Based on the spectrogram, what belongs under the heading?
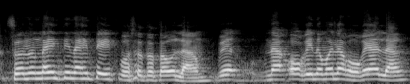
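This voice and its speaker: Lively Filipino seminar speaker, dull recording. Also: male voice, very high-pitched, brisk. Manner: conversational, asks the crowd "Tama?" often; jokes and laughs while telling his story. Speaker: motivational speaker. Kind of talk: live seminar talk to an audience.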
